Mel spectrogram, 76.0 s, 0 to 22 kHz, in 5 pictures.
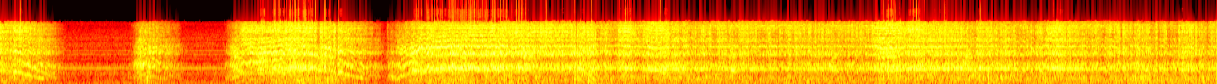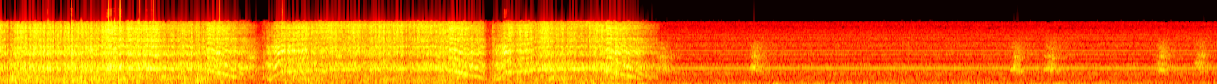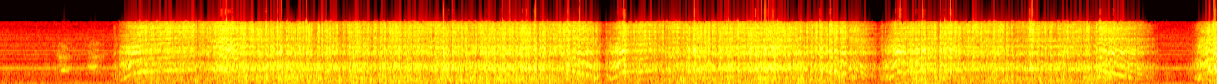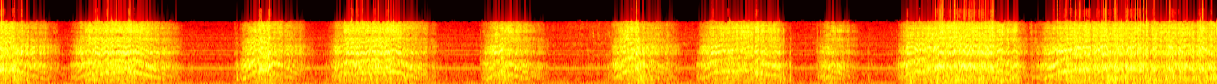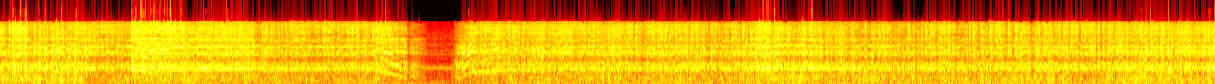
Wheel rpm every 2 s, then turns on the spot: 40, 60, 110, 190, 200, 200, 200, 200, 180, 110, 140, 110, 0, 0, 0, 0, 150, 200, 170, 150, 130, 180, 70, 70, 30, 60, 30, 60, 80, 130, 200, 200, 170, 100, 190, 200, 200, 200.
none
